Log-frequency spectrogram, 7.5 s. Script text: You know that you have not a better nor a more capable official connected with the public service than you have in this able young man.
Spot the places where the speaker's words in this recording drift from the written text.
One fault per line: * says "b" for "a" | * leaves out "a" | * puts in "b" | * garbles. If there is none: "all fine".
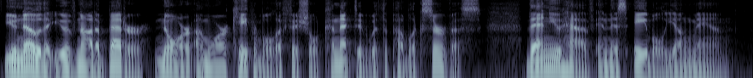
all fine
